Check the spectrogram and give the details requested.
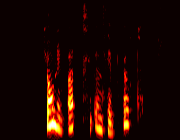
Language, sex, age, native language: Icelandic, female, 50-59, Icelandic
